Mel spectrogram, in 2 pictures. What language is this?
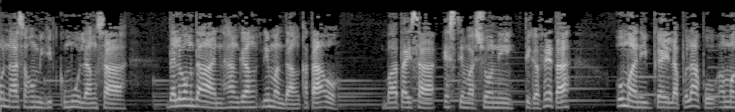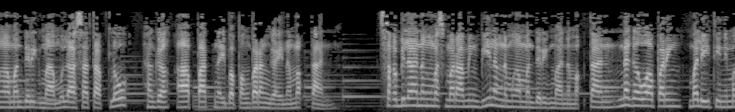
Filipino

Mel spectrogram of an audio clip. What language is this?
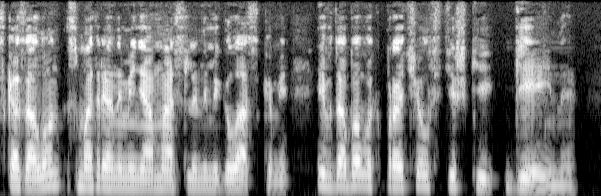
Russian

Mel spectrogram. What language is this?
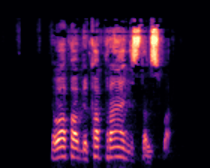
Pashto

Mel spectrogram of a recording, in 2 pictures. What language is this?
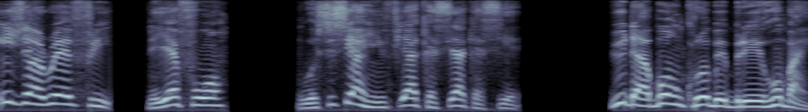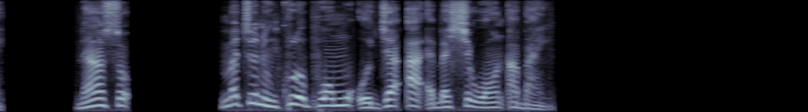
Akan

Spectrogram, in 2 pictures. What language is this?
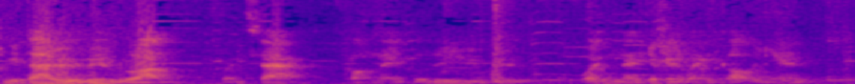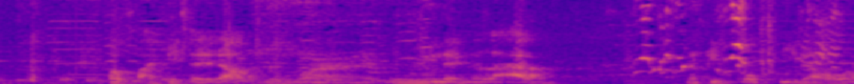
Vietnamese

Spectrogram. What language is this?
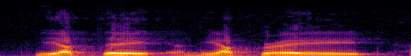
English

